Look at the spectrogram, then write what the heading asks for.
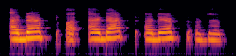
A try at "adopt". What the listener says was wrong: अडॉप्ट पढ़ना, डेप्ट नहीं।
